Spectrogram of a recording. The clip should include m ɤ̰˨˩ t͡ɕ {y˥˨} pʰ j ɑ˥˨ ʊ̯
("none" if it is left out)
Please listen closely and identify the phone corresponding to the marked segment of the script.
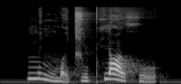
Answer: y˨˦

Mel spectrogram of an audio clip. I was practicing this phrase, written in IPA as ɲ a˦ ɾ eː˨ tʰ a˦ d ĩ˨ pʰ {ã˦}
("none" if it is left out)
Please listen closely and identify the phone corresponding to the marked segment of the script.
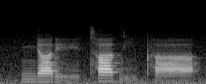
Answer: a˦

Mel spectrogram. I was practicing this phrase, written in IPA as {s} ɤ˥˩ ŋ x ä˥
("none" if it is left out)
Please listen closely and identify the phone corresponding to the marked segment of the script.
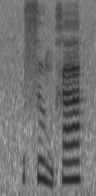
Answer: s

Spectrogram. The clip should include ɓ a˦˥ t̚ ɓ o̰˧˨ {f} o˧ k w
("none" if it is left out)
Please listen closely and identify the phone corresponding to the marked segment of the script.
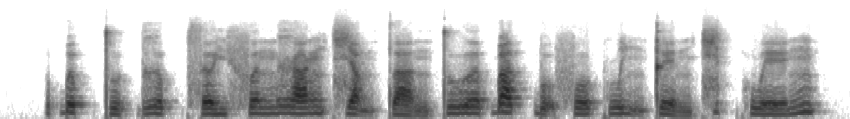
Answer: f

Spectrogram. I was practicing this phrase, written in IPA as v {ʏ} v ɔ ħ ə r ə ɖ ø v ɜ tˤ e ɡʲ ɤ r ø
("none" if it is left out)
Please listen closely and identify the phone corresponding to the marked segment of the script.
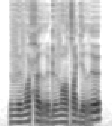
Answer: ʏ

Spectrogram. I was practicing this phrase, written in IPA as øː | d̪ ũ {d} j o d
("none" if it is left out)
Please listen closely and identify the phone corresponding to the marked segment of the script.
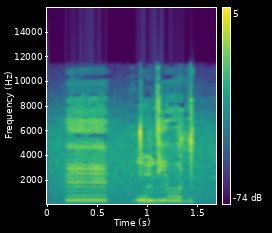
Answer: d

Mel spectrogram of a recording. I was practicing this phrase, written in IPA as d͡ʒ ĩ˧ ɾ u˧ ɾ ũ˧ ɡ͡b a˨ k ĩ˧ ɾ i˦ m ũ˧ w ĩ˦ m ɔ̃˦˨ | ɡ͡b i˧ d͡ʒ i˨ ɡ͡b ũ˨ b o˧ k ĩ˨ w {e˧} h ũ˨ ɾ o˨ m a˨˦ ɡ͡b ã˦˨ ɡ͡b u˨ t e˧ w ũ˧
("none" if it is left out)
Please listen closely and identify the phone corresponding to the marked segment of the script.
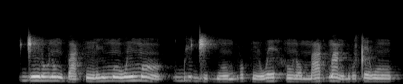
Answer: e˧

